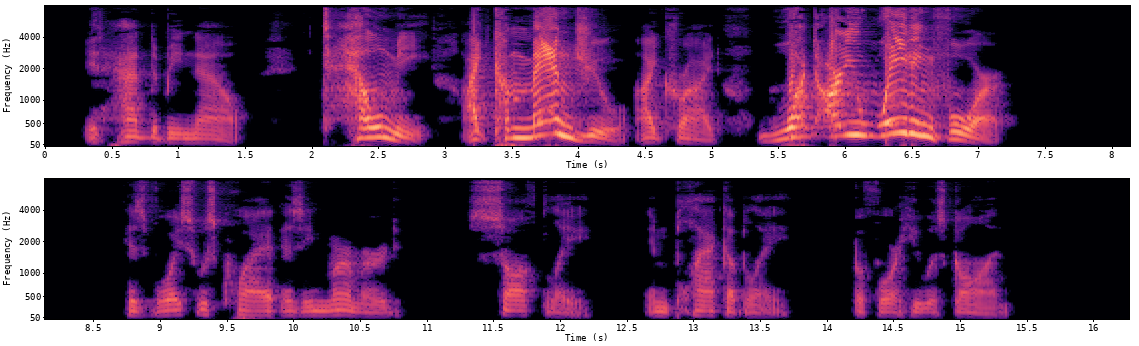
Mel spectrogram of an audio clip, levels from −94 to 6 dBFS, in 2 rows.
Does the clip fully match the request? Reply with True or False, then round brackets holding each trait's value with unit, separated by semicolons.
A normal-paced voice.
False (110 wpm)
